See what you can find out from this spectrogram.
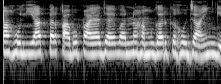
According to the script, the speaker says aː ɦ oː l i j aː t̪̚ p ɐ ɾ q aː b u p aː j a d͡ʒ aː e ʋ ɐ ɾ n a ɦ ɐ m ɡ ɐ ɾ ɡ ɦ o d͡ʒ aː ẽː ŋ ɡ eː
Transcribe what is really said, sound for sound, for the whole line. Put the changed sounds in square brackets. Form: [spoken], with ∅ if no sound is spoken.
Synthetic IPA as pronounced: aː ɦ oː l i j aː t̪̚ p ɐ ɾ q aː b u p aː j a d͡ʒ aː e ʋ ɐ ɾ n a ɦ ɐ m ɡ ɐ ɾ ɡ ɦ o d͡ʒ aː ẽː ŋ ɡ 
